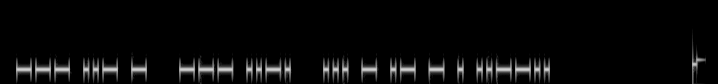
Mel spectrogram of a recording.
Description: Morse code, heard as a keyed tone, about 25 wpm, 700 Hz. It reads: OUT OF STATE?
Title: Sentences from Top 1000 Words - Review Part 2 - 25wpm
